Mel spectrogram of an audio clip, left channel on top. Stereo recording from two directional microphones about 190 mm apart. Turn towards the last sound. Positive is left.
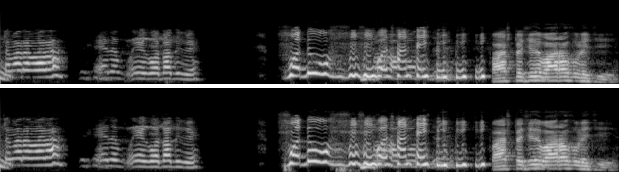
turn(degrees=-10)  # may be behind; listen again after turning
